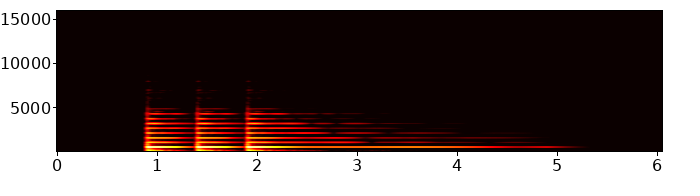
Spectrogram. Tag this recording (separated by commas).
Piano, Keyboard (musical), Music, Musical instrument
